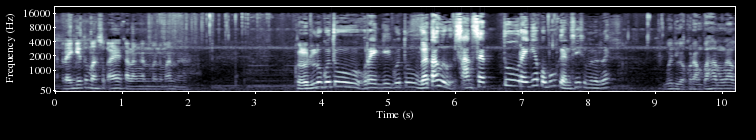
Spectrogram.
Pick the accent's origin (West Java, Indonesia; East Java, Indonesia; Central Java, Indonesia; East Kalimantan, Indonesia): West Java, Indonesia; Bojonggede; gue berasal dari Bojonggede sebenarnya orang tua gue dari Makassar cuman semenjak gue lahir orang tua gue pindah ke Bojonggede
